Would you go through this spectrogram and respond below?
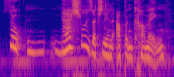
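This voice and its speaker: A woman's voice: medium pitch, sing-song, quick pace, slightly rough. A woman from Somalia, a guest on an interview podcast, talking casually with many "you know" fillers and easy laughter. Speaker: guest, immigration attorney.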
